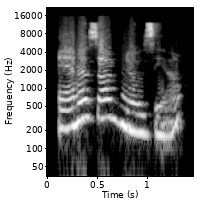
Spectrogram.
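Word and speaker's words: anosognosia: actually affected by this anazognosia and I like to say it slowly to spell it out Anno Zog no Zia so this is something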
